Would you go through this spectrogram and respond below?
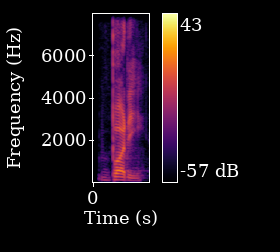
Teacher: Buddy es más corta y es como una mezcla entre la O y la A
